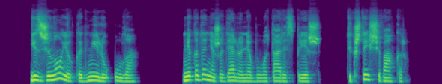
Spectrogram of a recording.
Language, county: Lithuanian, Klaipėda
